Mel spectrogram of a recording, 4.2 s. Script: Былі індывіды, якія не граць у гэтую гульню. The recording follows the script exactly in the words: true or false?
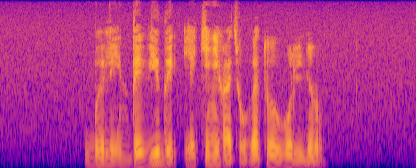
true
